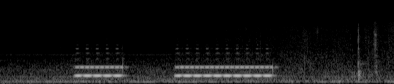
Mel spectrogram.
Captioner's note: phone ringing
